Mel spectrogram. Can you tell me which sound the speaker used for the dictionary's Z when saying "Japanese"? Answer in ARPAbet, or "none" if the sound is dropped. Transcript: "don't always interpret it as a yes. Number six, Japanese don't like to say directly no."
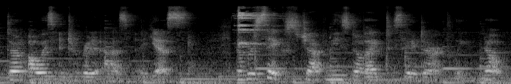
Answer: Z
